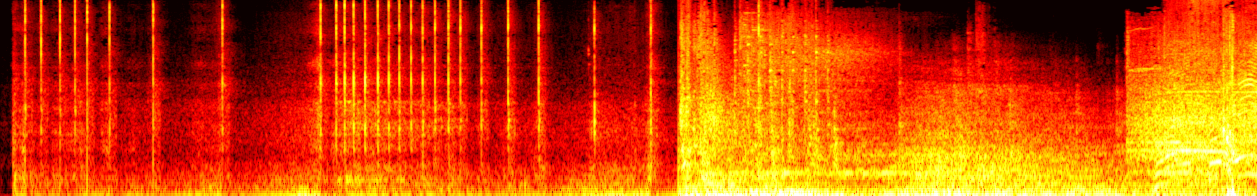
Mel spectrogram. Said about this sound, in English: Punch it into the vault door, mate.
